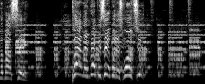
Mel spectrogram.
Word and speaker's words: Portland: Y'all gotta do me a favor and let the people coming in the Potland know we took the R out of it. We don't even say it like that anymore. It's Potland.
